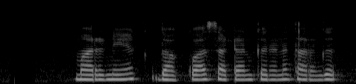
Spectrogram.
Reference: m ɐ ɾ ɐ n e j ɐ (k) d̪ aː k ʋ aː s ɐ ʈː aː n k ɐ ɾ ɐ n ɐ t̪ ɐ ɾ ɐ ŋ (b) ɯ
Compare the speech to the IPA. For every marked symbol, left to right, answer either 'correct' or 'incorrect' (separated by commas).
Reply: correct, incorrect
